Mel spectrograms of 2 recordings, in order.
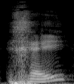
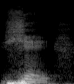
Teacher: So in the Netherlands it will be something like G, and in Belgium it will be something like G. So as you can see, in the Netherlands there's a little bit more torque on that G. In Belgium it's a little bit softer.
